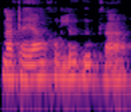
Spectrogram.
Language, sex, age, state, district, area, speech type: Bodo, female, 45-60, Assam, Kokrajhar, rural, spontaneous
